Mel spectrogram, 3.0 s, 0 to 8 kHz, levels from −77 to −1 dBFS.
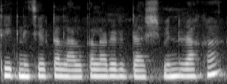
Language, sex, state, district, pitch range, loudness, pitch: Bengali, female, Assam, Hailakandi, 190-200 Hz, -13 LUFS, 195 Hz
